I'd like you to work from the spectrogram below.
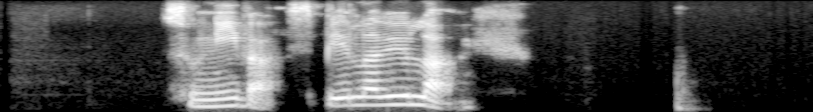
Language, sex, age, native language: Icelandic, female, 40-49, Czech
